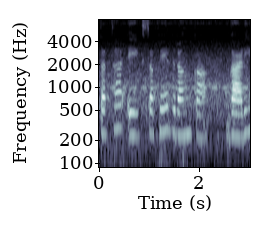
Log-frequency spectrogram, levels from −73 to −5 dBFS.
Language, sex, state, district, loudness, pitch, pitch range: Hindi, female, Chhattisgarh, Raipur, -22 LUFS, 245 Hz, 230-260 Hz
